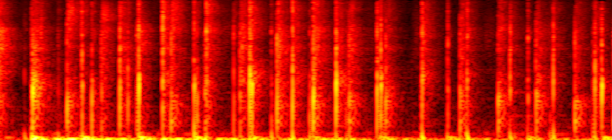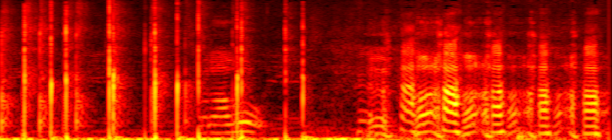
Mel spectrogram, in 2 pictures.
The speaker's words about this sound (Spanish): El aplauso de hoy se lo vamos a dar a este a Vítor.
